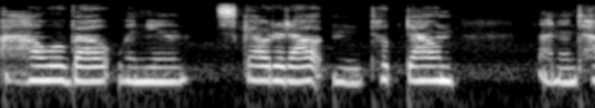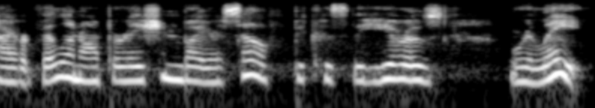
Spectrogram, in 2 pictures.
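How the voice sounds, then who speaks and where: A woman voicing a nervous, awestruck young male intern in an audio story, halting and tentative. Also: fairly high pitch, level tone, darkish tone.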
